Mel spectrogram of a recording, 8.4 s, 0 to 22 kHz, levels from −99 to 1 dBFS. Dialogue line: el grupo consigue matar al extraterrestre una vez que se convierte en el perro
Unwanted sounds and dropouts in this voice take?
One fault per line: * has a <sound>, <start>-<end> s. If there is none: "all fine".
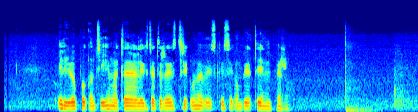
* has a thud, 6.9-7.7 s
